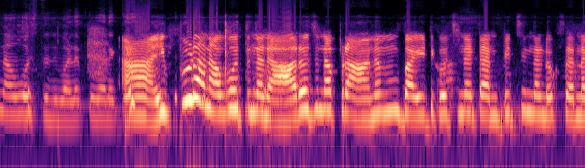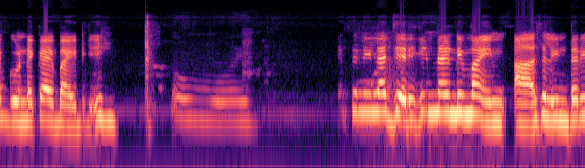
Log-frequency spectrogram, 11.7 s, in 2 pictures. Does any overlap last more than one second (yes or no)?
no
